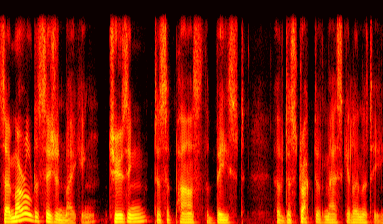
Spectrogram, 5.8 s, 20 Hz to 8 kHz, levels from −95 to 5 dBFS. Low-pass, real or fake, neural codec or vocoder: 7.2 kHz; real; none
